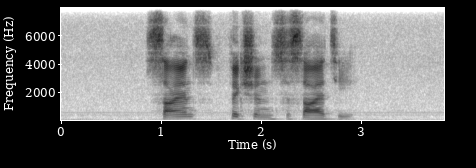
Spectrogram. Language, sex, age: English, male, 19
